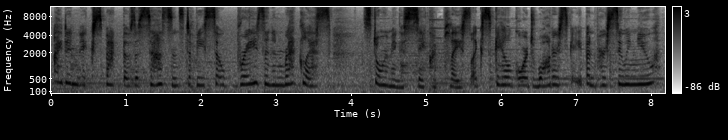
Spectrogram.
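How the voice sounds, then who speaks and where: A woman's voice: high voice, measured pace, music in the background. A woman voicing a deferential female attendant in a fantasy game, formal and solicitous. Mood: concerned, reassuring.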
